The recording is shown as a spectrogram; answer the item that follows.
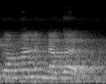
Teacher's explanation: इन शब्दों के दूसरे अक्षर क्रमशः मा और गा पर अधिक बल दिया गया है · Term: बलाघात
